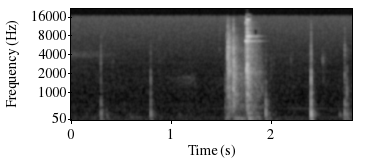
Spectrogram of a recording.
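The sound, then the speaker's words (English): A video-game door is closed behind the players: a couple of soft clicks, a short creaking, scraping swing, then a solid thud as it shuts, fairly loud with no talking. “In the habit of closing doors behind us when we visit places.”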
